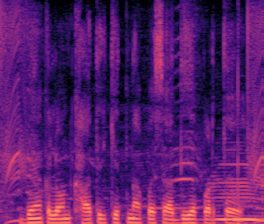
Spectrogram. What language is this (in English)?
Maithili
